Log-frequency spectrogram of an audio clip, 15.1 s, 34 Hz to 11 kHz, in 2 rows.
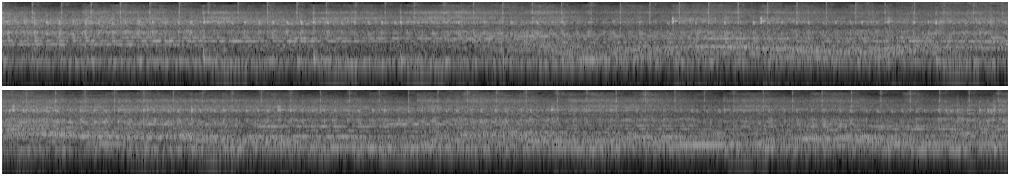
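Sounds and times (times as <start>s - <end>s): experimental electric guitar music: 0.0s - 15.0s.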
